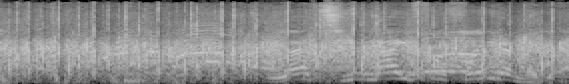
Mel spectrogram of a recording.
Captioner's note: some applause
